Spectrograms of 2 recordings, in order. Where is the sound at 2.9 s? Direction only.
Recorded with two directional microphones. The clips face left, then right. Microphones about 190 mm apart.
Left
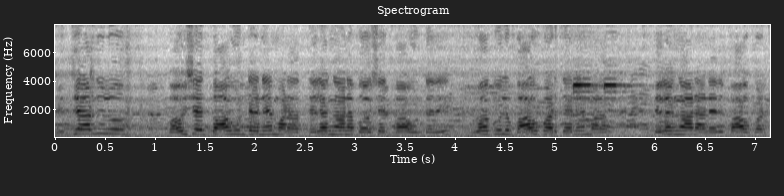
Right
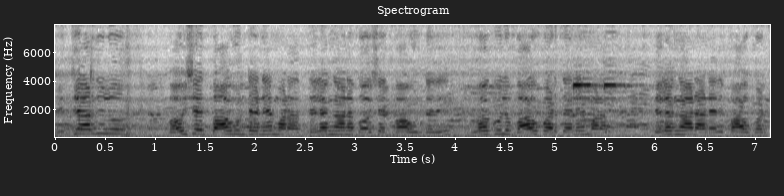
30° left (ahead or behind).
